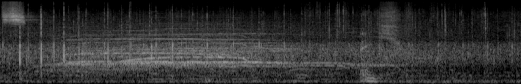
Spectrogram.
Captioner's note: crowd cheers and applauds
